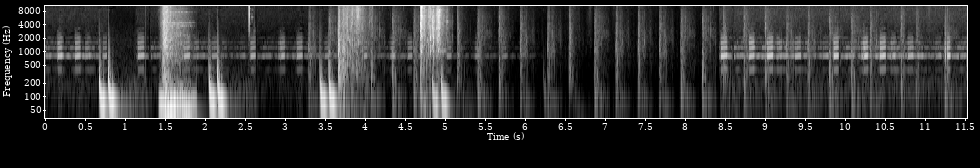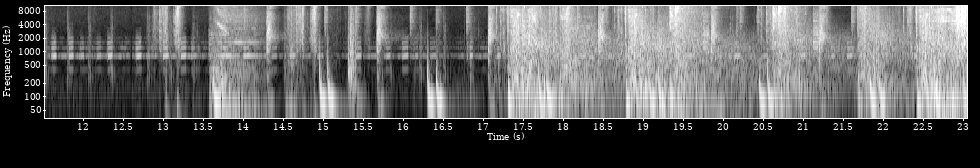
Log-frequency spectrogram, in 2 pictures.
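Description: Gunfire in the Free Fire video game, played on a Xiaomi Redmi Note 13 Pro 5G phone: scattered single shots and short bursts over a steady game tone, building into dense rapid fusillades toward the end.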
